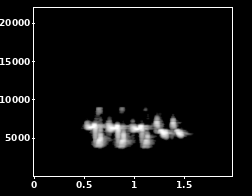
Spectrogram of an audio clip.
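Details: Grey wagtail, recorded in 2020 for a national biological resources archive: a quick string of about six high, sharp chirps, the first three fuller and the last three thinner and quicker, in clean silence.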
